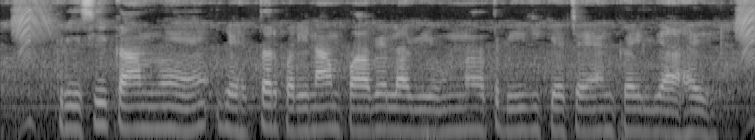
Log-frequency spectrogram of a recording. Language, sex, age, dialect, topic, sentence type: Magahi, female, 25-30, Central/Standard, agriculture, statement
